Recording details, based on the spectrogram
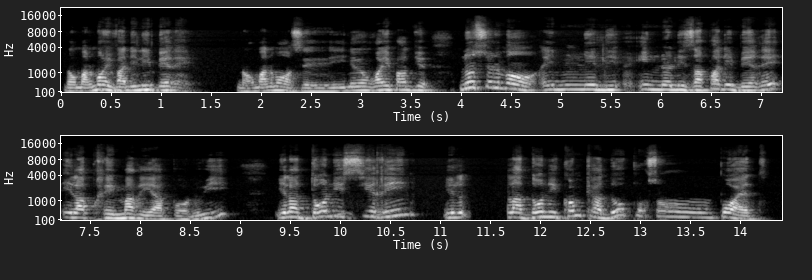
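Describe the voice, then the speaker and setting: A man with a somewhat high voice argues bluntly over an online live-stream call. He is dismissive and indignant, and he cuts in to press his point. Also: lively intonation, measured pace, darkish tone. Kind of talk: heated casual debate.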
